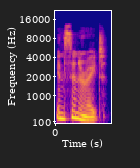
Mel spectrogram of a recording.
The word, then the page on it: incinerate: British English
